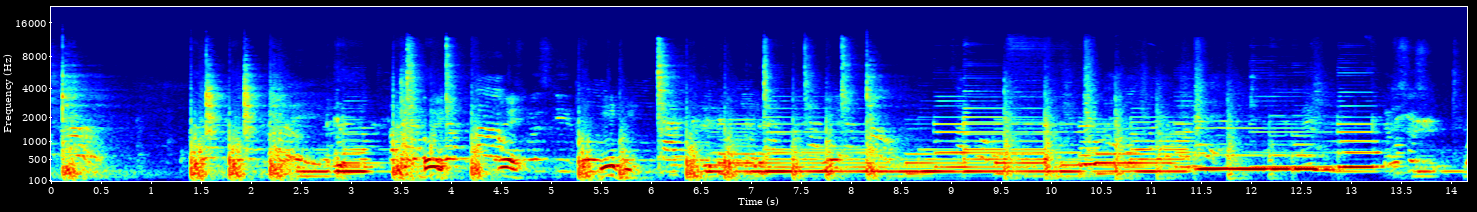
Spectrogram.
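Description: A small band playing together: drum and stick strikes, acoustic guitar and held pitched notes, with a voice among them. The playing drops off briefly just after the start, then comes back in about a second and a half in.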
